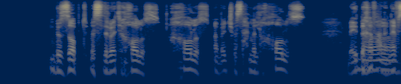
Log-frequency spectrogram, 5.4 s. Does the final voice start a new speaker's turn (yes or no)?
no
